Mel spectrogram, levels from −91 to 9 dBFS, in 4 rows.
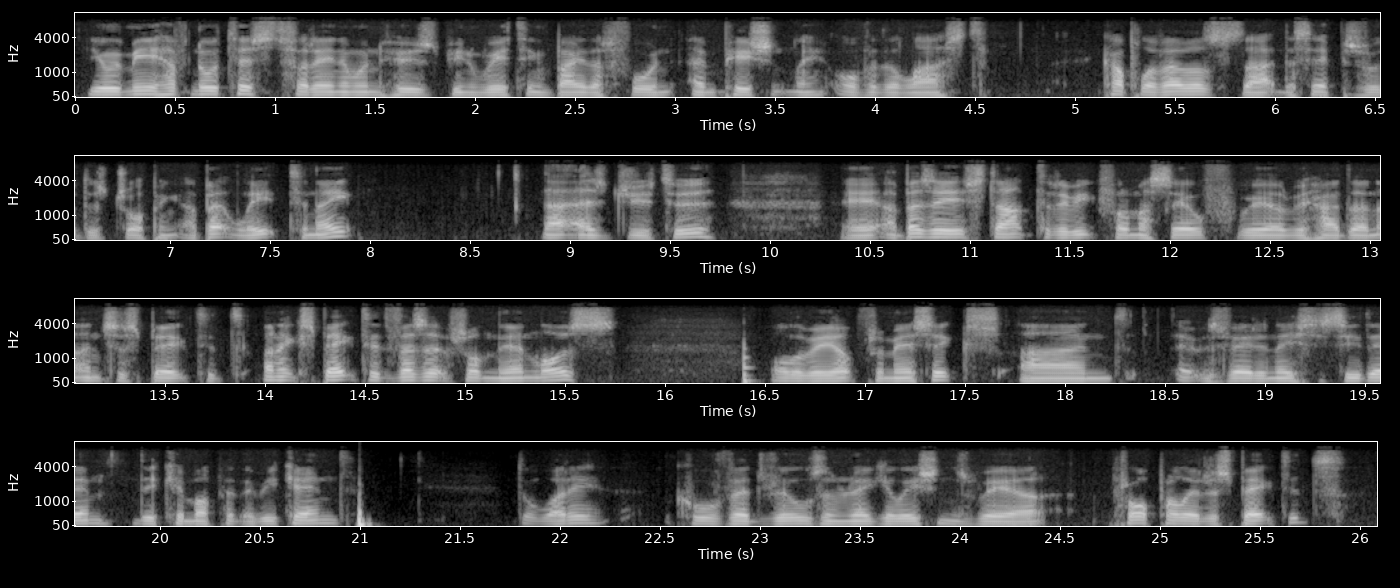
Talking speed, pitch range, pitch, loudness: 185 wpm, 105-125 Hz, 115 Hz, -19 LUFS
